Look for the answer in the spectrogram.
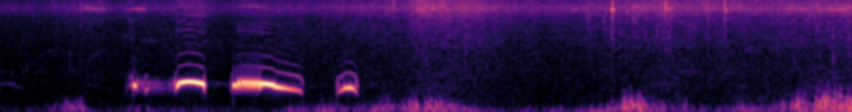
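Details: Decoy spotted dove used to lure birds into a trap: a stuttered lead-in, two level coos, a falling note and a short arched coo, then only steady low rumbling background noise.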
